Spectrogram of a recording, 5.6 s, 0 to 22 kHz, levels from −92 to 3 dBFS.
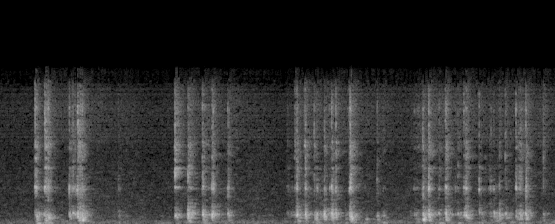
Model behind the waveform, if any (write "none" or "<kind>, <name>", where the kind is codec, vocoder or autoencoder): vocoder, BigVGAN v2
